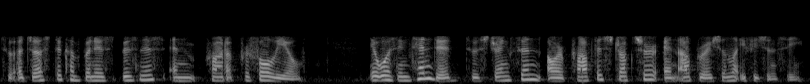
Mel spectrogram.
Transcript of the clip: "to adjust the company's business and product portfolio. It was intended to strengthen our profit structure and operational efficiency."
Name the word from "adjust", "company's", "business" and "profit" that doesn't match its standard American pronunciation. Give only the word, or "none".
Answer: none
